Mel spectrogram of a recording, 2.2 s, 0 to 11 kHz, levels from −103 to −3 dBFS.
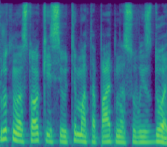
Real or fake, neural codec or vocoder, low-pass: real; none; 9.9 kHz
